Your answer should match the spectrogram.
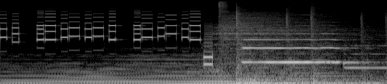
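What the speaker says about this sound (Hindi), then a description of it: "किसका फोन है?" A ringtone on a phone chirps in repeated electronic bursts, then a louder sustained tone swells over a dense music bed in a Hindi crime drama scene.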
